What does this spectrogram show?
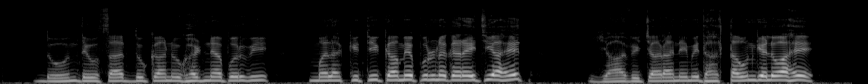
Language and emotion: Marathi, fearful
